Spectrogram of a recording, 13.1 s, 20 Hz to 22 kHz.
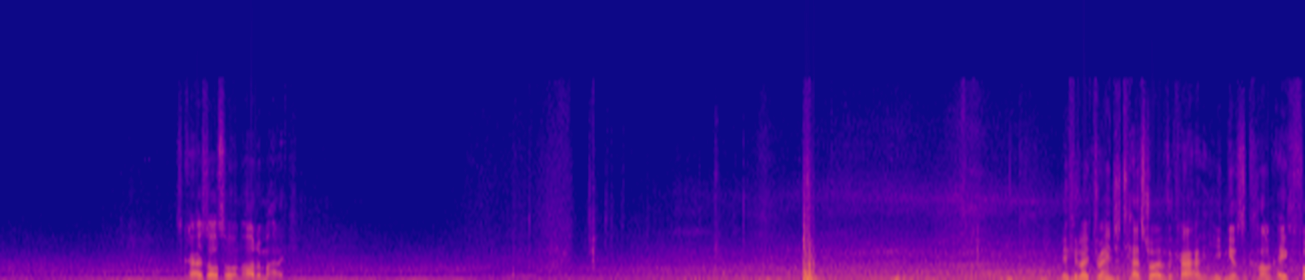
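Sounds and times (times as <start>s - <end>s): car door shutting: 8.0s - 8.5s.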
